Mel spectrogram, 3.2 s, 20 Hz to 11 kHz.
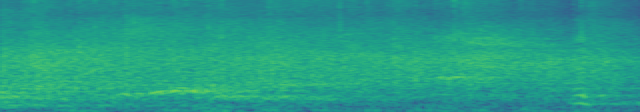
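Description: A crowd claps steadily for a man's 80th birthday after a birthday song, a dense wash of applause that stays fairly even in loudness for a few seconds before easing slightly, with a murmur of voices underneath.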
